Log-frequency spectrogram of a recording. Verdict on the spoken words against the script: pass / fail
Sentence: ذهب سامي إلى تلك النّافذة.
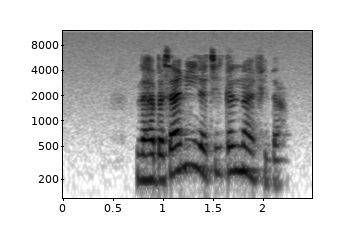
pass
